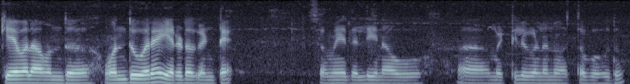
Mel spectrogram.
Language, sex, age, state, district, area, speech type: Kannada, male, 18-30, Karnataka, Mysore, urban, spontaneous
